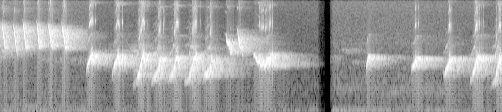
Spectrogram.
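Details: Lure song of a white-rumped shama, meant to stir other birds to sing: high rapid notes fall into lower repeated slurred phrases and a rising flourish, then after a short gap come spaced, whistled notes repeated at a slower beat.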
